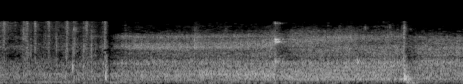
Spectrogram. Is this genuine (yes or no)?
yes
